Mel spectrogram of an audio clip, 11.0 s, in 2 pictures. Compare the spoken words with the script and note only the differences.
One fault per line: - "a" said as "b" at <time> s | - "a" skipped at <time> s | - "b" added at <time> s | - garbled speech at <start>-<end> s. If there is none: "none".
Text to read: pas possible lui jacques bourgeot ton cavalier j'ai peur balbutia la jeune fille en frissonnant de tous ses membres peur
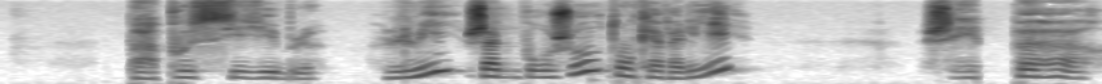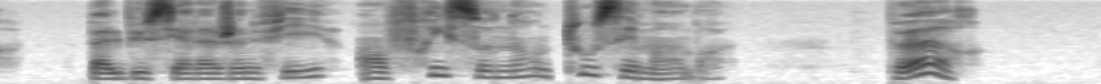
- "de" skipped at 8.2 s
